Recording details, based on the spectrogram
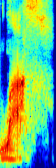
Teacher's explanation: it's kind of hard to stop a T after an S, and so 9 times out of 10, we'll just drop the T completely.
